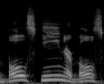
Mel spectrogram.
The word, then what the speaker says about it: Boleskine: That's right, the Boleskine, I already forgot how to pronounce it, I think it's Skene.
